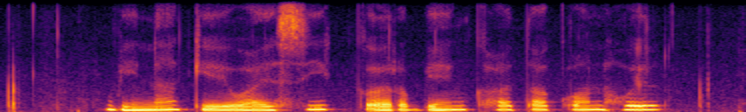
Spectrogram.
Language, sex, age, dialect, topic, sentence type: Chhattisgarhi, female, 18-24, Northern/Bhandar, banking, question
